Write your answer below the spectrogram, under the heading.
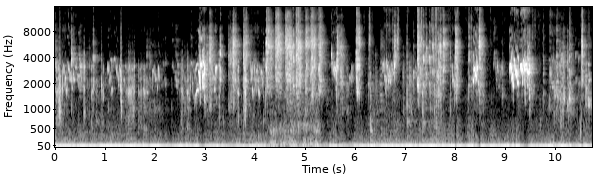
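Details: A flock of happy pet budgerigars keeps up continuous warbling chatter, a rapid mix of scratchy notes and brighter chirps that rises and falls without pause, with a steady low hum underneath.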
